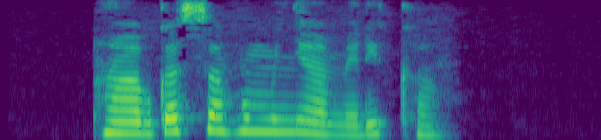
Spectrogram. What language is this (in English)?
Kinyarwanda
